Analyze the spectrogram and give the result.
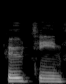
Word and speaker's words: poutine: I would love to do a poutine food truck and people are probably getting like not hearing me say that right. P-O-U-T-I-N-E, poutine, right?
